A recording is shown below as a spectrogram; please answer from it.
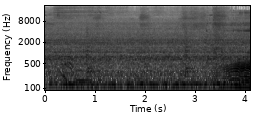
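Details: A French bulldog in Japan, sleeping peacefully in his owner's arms, snores in low, rumbling, irregular breaths with a rising snort near the end.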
